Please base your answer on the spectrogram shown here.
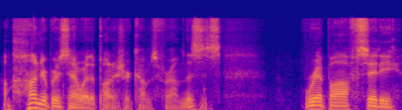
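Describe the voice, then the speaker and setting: A man with a very low voice talks as a podcast co-host in a dry, close sound. He explains his points casually and with clear enthusiasm. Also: sing-song, normal speed, dry recording.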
